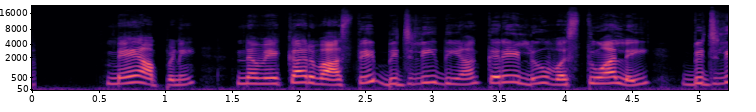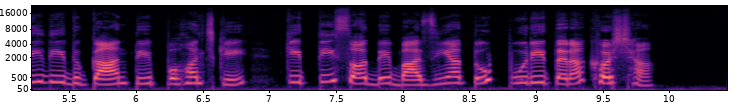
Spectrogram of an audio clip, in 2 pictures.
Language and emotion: Punjabi, happy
